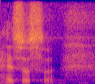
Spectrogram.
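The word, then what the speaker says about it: Jesús: 지저스라는 이름을 너무 좋아해 가지고 그 사람들 말로 헤수스 제가 H 발음으로 나니까 헤수스 한 30%가 횟수스예요.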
